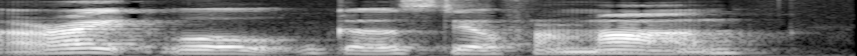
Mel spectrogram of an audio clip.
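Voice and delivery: ordinary delivery

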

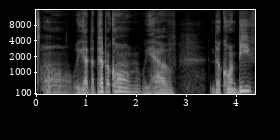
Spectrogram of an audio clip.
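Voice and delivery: slow, put-on French accent. Playing a deli worker listing sandwiches in a skit: french accent. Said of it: "I'll speak in a French accent".

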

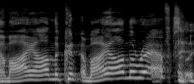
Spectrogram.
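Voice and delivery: put-on sarcastic tone. Retelling a film character's reply to a little girl, sounding mock-sarcastic. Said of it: "He's also really sarcastic to the girl".

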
